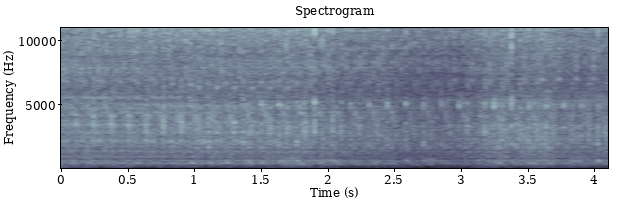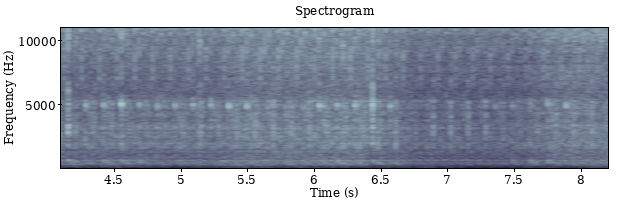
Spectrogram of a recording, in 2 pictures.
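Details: 2001 Volvo V40 1.8 bi-fuel, timing belt replaced, oil and filter changed, no warning lights: sharp ticking about 3–4 per second over an even idle, loudest up top, comes and goes suddenly; cause unknown.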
